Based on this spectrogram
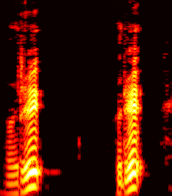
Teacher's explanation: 舌尖抵住上齿龈，然后呢，气流冲出，使舌尖弹动成音。呃，呃，舌头要弹一下，我们汉语在发“了”的时候，它是没有弹的，是不是？韩语在发这个音的时候，不完全相像，要弹一下。呃，呃，但是呢，又不能有儿化音，不能卷舌，他舌头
